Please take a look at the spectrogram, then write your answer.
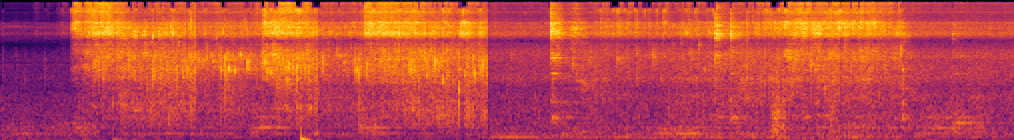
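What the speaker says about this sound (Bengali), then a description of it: "সর্ষের তেলের মধ্যে প্রথমে ডুমো করে কেটে রাখা আলুগুলোকে ভেজে নিচ্ছি" Diced potatoes frying in hot mustard oil give a steady, loud sizzle that runs almost the whole time, with a brief quieter start and small crackles and pops on top.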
